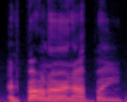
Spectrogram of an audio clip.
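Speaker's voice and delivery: a touch of loud astonishment; acted amazement. Friend reporting what she saw in the car, amazed. Characters' surprised exchange, acted.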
